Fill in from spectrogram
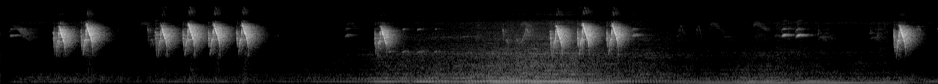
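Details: Bar-winged prinia song of the ngebren and nembak kind, used to make idle birds sing; runs of four quick piercing chirps, with a low hum underneath in the middle.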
